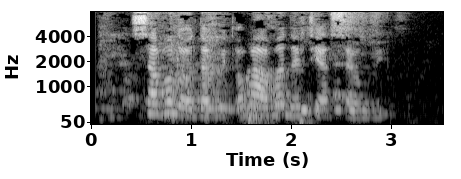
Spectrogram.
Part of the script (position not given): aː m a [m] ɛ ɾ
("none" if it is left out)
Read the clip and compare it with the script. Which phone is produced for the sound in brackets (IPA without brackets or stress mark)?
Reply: n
